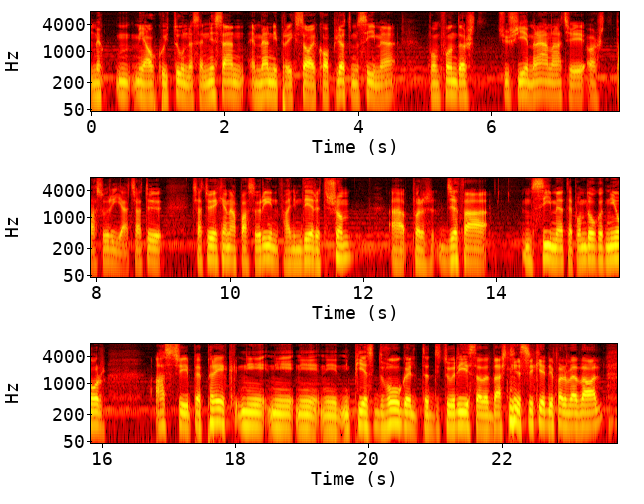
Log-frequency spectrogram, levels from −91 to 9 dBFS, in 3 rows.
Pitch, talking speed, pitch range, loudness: 105 Hz, 155 wpm, 100-115 Hz, -22 LUFS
